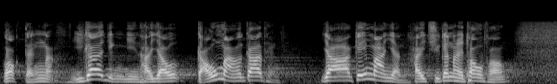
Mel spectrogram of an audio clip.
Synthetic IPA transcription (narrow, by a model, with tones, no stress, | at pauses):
ŋɔː˧k̚t̪ɪ˨˥ŋla̰˧jiː˨˩kaː˥jɪ˨˩ŋjiː˨˩nhɐ˨jːɐ˨˧wkɐ̰˨˥wmaː˨nkɔː˧kaː˥t̪ʰɪ˨˩ŋ | jaː˨ke˨˥jmaː˨njɐ˨˩nhɐ˨jt͡ʃʰyː˨˥kɐ˨˥nhɐ˨˥jt̪ʰɔː˥ŋfɔː˨˥ŋ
